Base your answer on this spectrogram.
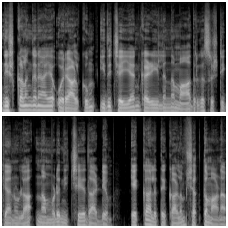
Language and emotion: Malayalam, neutral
